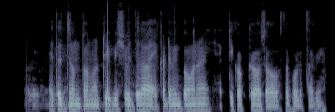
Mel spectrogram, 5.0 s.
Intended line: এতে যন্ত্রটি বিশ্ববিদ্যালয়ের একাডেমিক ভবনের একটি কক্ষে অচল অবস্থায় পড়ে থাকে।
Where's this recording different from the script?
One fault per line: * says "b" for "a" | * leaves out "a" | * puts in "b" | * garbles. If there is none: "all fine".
all fine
